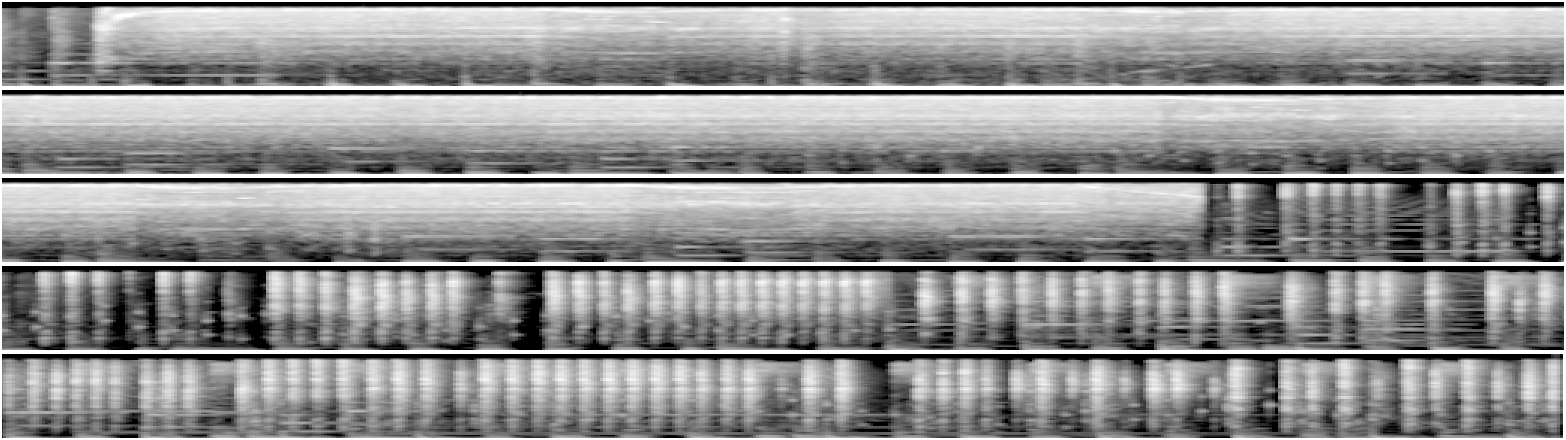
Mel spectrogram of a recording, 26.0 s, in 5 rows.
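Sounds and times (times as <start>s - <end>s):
table saw cutting wood: 0.1s - 14.5s.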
